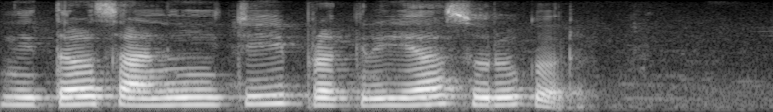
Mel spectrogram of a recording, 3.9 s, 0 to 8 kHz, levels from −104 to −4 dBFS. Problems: constant background noise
